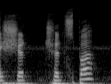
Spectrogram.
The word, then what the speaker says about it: chutzpah: Yeah, I gotta do the ch. There you go. The chutzpah.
